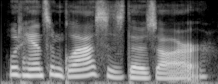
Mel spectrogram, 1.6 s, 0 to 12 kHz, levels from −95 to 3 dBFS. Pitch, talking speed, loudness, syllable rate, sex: 220 Hz, 185 wpm, -16 LUFS, 6.5 syllables/s, female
